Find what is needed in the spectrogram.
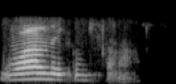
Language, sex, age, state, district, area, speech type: Kashmiri, female, 18-30, Jammu and Kashmir, Baramulla, rural, conversation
